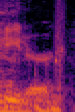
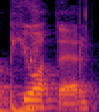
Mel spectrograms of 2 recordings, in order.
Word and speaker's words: Petr: losing it um it's it's spelled p-e-t-r you say it Peter technically you could say well technically it said it's Peter or piote which is how you would say it yeah but I go by Peter and it's spelled PTR yeah um and the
